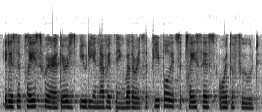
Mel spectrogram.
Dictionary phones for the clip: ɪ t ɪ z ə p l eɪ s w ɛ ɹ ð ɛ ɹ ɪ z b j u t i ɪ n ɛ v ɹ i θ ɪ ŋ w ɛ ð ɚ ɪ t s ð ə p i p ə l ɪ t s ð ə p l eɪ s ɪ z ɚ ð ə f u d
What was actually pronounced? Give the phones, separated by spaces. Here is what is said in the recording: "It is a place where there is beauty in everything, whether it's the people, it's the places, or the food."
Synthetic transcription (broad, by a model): ɪ t ɪ z ə p l eɪ s w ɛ ɹ ð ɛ ɹ ɪ z b j u t i ɪ n ɛ v ɹ i θ ɪ ŋ w ɛ ð ɚ ɪ t s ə p i p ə l ɪ t s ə p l eɪ s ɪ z ɚ ð ə f u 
